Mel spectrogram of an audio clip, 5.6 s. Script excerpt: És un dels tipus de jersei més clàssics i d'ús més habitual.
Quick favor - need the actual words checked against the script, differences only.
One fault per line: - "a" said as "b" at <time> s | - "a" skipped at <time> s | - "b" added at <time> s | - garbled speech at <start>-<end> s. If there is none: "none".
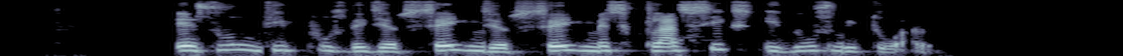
- "dels" skipped at 1.3 s
- "jersei" added at 2.5 s
- "més" skipped at 4.2 s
